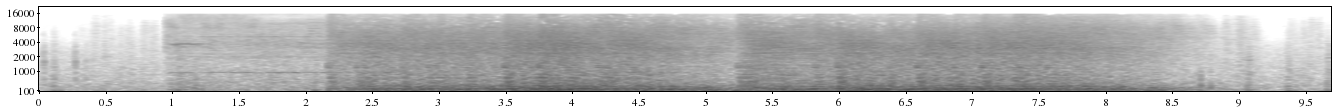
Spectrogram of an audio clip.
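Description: Lightning crackles and roars loudly.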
